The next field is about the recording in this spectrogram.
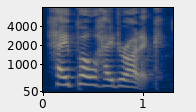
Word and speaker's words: hypohidrotic: you have hypohidrotic ectodermal dysplasia. Did I say that right? – Very close. Hypohidrotic. – Hypohidrotic.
